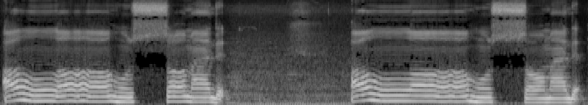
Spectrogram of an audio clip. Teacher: lam tebal di sini ya depan fathah maka dibaca tebal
